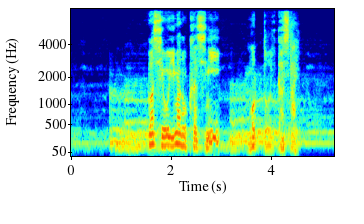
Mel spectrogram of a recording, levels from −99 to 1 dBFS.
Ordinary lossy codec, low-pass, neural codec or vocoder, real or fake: none; none; codec, 16 kHz, 2 kbps, FreqCodec, larger model; fake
